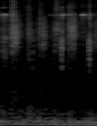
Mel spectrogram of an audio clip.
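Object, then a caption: Brow tint pen. An espresso-shade brow tint pen is shaken to get the product to come out, giving a quick, quiet, high-pitched rattle of about five short clicks. The clicks are bright and thin with almost no low end.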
